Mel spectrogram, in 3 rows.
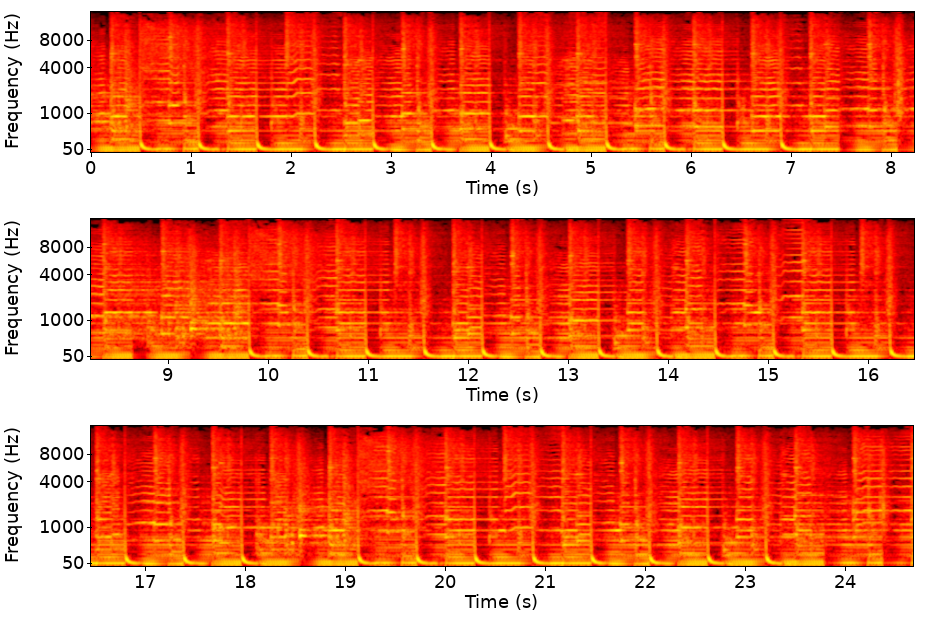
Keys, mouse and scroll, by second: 1.6 space, 2.2-4.4 drag, 4.9 u, 5.5 click, 6.2 space, 8.9 click, 11.0 ctrl+d, 11.7-15.5 drag, 15.5 space, 18.6 click, 18.9 ctrl+a, 19.9 ctrl+d, 20.8-24.6 drag.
